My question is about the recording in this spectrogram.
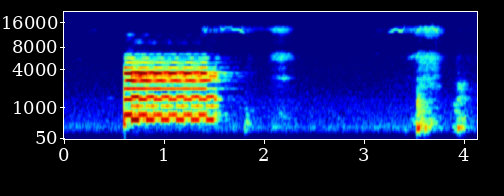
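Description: A corded desk telephone's electronic ringer sounding one trilling ring about a second long as an incoming call arrives.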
